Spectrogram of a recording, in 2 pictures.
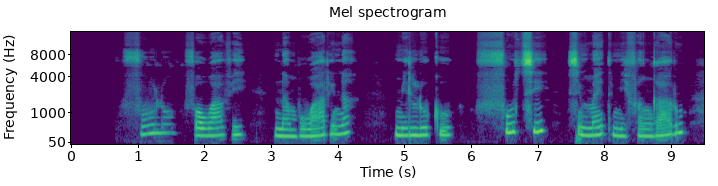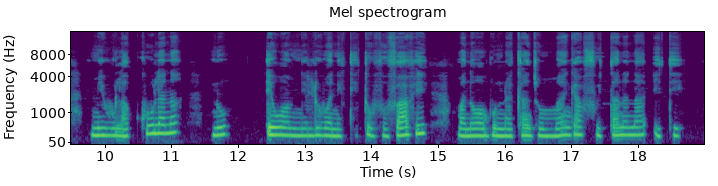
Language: Malagasy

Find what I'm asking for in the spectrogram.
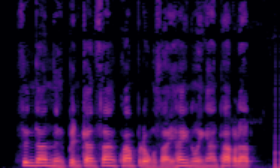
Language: Thai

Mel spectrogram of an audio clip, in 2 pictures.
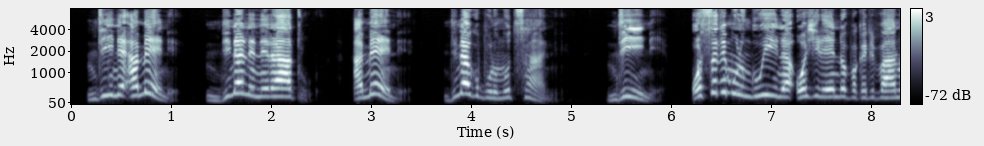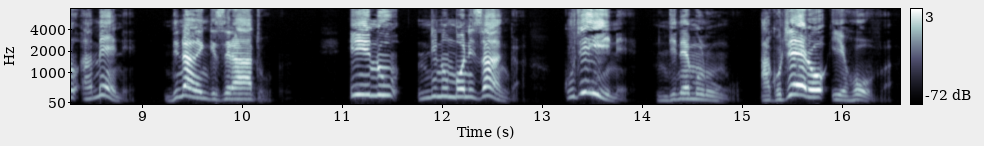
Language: Nyanja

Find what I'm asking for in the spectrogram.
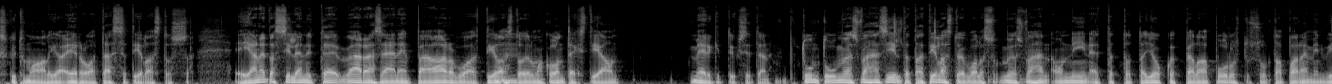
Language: Finnish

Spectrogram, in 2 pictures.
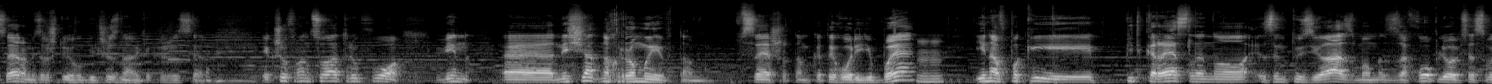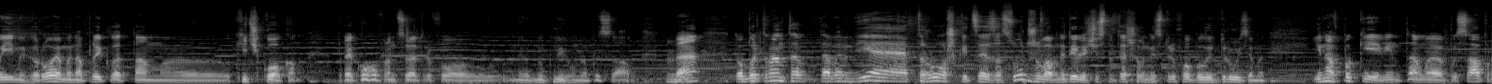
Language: Ukrainian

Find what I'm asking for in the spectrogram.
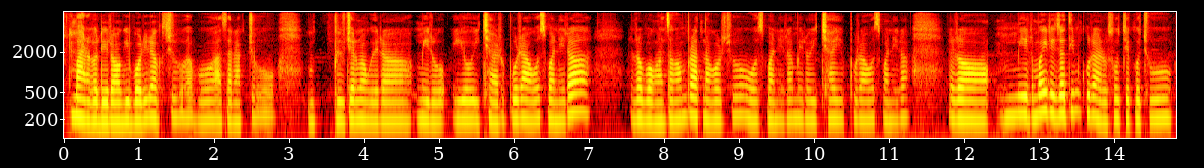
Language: Nepali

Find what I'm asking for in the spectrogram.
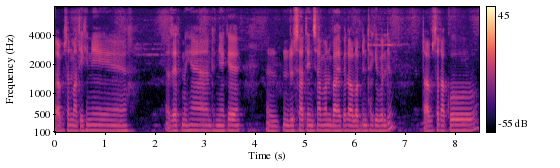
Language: Assamese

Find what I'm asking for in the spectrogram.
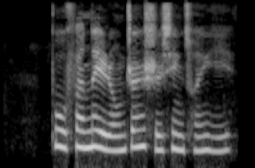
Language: Chinese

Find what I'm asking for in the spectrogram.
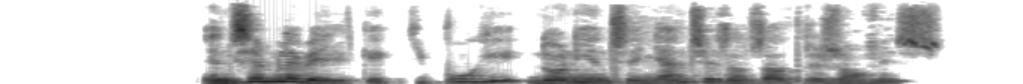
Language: Catalan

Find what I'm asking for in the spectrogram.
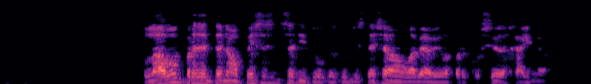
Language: Catalan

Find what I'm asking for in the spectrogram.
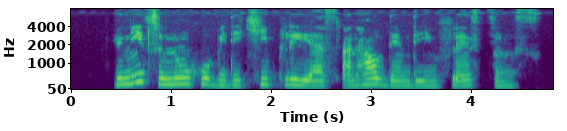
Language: Nigerian Pidgin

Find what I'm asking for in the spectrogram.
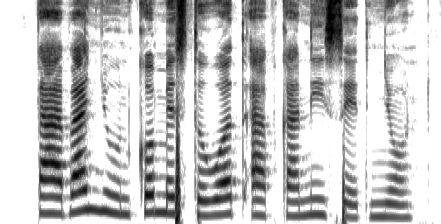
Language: Kalenjin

